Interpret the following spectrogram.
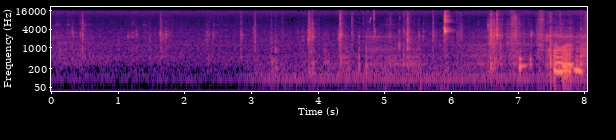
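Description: A small precision screwdriver turning a tight screw in a plastic transforming-robot toy figure, with the plastic parts being handled: faint scattered clicks and ticks that begin after a few quiet seconds, with one sharper click about six seconds in.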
